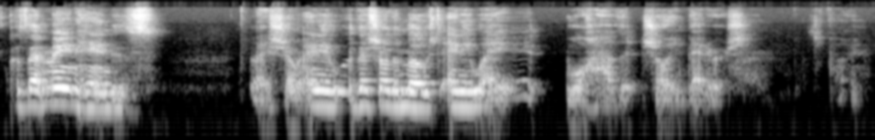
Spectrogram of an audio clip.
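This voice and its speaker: A woman's voice: mid-range voice, steady tone, moderate pace, creaky, warm tone. A woman chatting casually on a livestream as she paints her nails, thinking aloud and often restarting her sentences. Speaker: nail art livestreamer. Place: home by a window.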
